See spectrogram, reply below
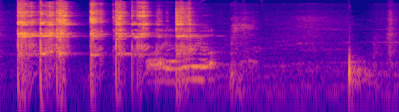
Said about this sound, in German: Du musst laut, ja, musst laut anstoßen. Äh, in dem, ja, trotzdem anstoßen. Glas an Glas, es wird hinhauen.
